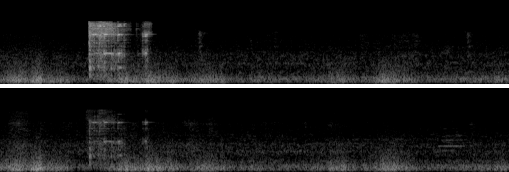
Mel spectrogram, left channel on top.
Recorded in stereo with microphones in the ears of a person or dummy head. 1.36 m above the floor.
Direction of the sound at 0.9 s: 45° left (ahead or behind).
